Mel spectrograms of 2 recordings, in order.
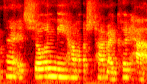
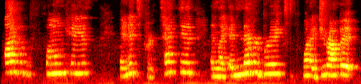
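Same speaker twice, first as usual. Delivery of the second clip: carefree past self; 7 semitones higher than usual. Retold or imitated. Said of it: "and I'd be like".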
